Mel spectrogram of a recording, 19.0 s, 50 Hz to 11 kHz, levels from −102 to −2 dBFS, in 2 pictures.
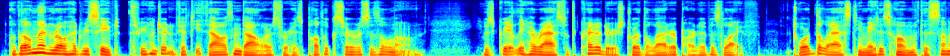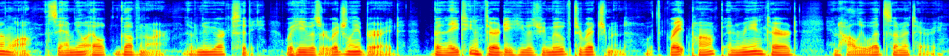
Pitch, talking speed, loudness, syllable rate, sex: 115 Hz, 220 wpm, -21 LUFS, 6.7 syllables/s, male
